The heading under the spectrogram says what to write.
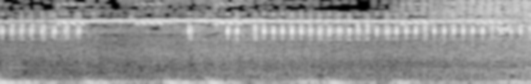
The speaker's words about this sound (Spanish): Aquí hay varios insectos diferentes, varios grillos.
